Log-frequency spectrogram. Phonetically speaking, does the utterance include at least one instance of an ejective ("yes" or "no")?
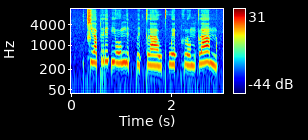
no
